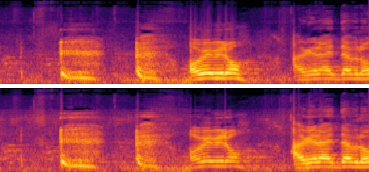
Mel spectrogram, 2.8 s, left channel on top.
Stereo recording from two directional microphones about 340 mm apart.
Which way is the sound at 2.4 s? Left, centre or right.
Centre.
